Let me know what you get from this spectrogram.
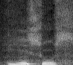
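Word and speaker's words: Ἰησοῦς: a British slang Jesus his Greek name is Yi soos we used the modern Greek enunciation Jesus it's very close to the Greek the modern Greek pronunciation his college is yeezus yeezus for the Y Jesus and it's Yeshua in Hebrew or yahushua either one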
